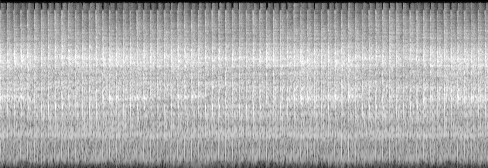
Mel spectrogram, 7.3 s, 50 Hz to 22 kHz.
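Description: Steady, monotonous rapid clicking pulses, about 146 a minute, very regular, from an extracorporeal shock wave therapy device at work.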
